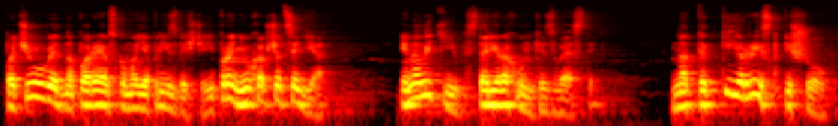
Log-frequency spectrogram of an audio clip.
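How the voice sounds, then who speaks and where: A man's voice: medium pitch, big pitch swings, moderate pace, mellow, close to an everyday voice. A man reading a jovial, teasing, plain-spoken seasoned soldier in an audiobook. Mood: sober. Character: cheerful seasoned soldier, grown man, easygoing. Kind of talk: audiobook character voice.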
